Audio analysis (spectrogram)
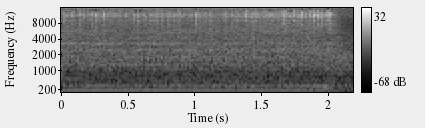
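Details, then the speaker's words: Chinese laser cutter gantry stepper motor at about 80 mm/s, after resonance at 40–70 mm/s. A steady, even hum with a clean constant tone and no rattle; smooth stepper motion with little vibration. "little going on there and also the sound is very smooth"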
